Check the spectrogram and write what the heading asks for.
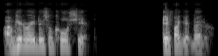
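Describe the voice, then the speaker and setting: A man in his forties rattles along quickly in a casual live-stream chat, rambling and addressing viewers one by one. His voice sits at an ordinary pitch. The sound is dry and a little dull, like lo-fi stream audio. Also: lively intonation, darkish tone, dry recording. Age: 40s. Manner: rambling, talks straight to viewers by name. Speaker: livestreamer reading chat.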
